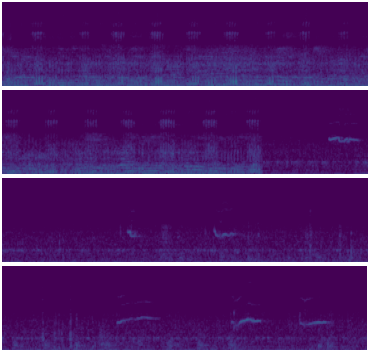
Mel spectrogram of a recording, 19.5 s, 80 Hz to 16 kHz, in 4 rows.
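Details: ['Indoor cat family, a mother cat tending her month-old Scottish Fold kittens born July 22, 2012: loud rumbling purr for eight seconds, then quiet with several thin, high, rising kitten mews scattered through the rest.']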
